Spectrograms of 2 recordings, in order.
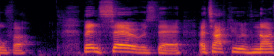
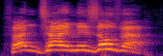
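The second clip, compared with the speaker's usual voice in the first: louder and higher, slow mocking yell; taunting shout; 8 semitones higher, 10 dB louder, slower than usual. A narrator's reading. Martin announcing himself to Nagisa with a slow taunting shout. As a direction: bellow it to break up the party. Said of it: "he shouted hoarsely".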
